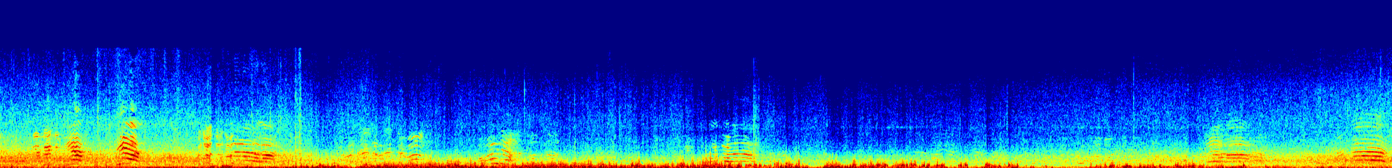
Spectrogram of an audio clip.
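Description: A football thuds as players kick it across grass.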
